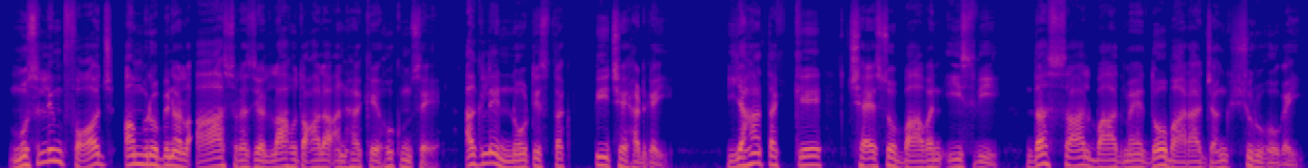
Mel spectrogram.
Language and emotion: Urdu, neutral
